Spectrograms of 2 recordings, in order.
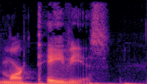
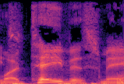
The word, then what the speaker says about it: Martavis: Everybody that says Martavis Bryant as Martavius. – No. – His name isn't Martavius. – Martavis, man. – Why are you adding a syllable?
